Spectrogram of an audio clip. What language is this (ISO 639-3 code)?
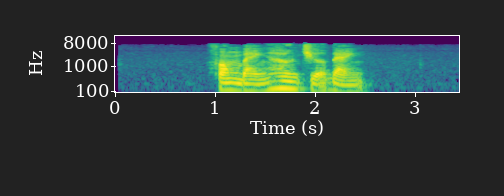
vie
